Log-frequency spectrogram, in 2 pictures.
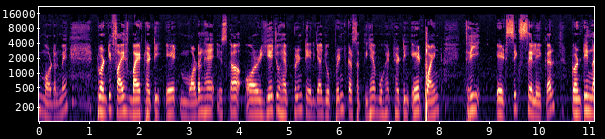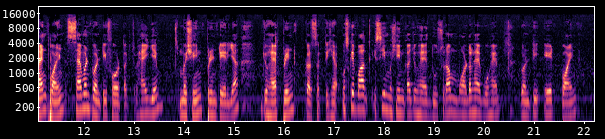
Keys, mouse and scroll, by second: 16.3 Page_Down, 18.6 typing.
